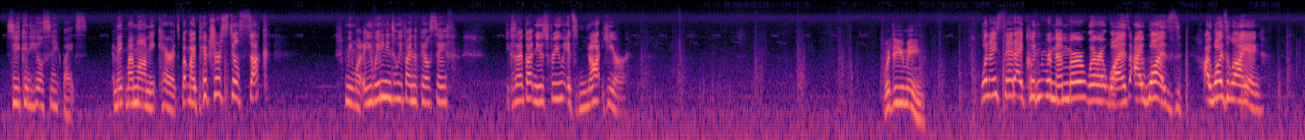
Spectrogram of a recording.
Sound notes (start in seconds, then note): none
